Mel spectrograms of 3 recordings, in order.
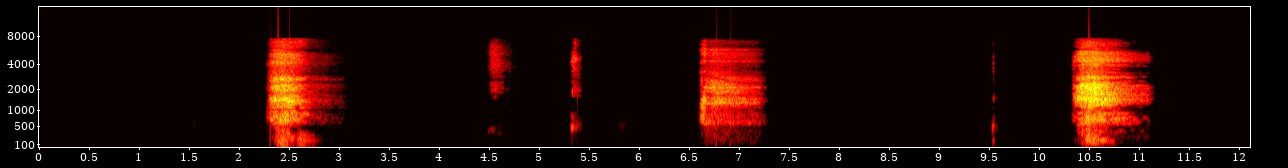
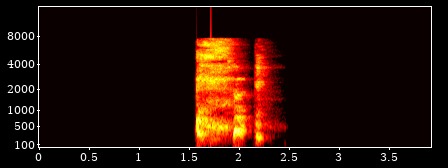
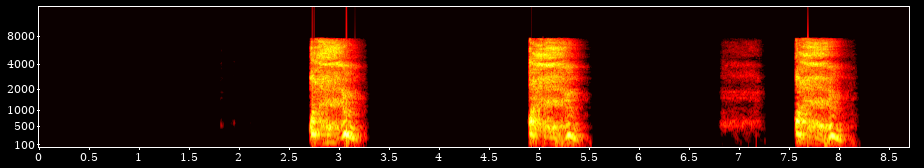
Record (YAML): exhalation_length: 12.1 s
exhalation_amplitude: 23196
exhalation_signal_mean_std_ratio: 0.23
cough_length: 3.9 s
cough_amplitude: 30564
cough_signal_mean_std_ratio: 0.29
three_cough_length: 8.7 s
three_cough_amplitude: 32768
three_cough_signal_mean_std_ratio: 0.33
survey_phase: beta (2021-08-13 to 2022-03-07)
age: 18-44
gender: Female
wearing_mask: 'No'
symptom_cough_any: true
symptom_runny_or_blocked_nose: true
symptom_shortness_of_breath: true
symptom_fatigue: true
symptom_fever_high_temperature: true
symptom_headache: true
symptom_loss_of_taste: true
symptom_onset: 4 days
smoker_status: Ex-smoker
respiratory_condition_asthma: false
respiratory_condition_other: false
recruitment_source: Test and Trace
submission_delay: 3 days
covid_test_result: Positive
covid_test_method: RT-qPCR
